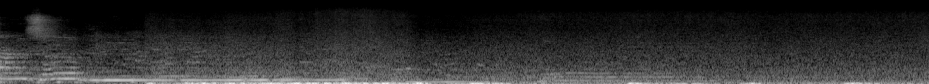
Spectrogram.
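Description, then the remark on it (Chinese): A steady, hissing wash of sea waves heard from a cabin balcony of the Royal Caribbean cruise ship Voyager of the Seas in the Strait of Malacca, with a low humming tone layered over it for the first few seconds before the surf continues alone. “啊，我想大家都听到了背景的这个海浪的声音。”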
